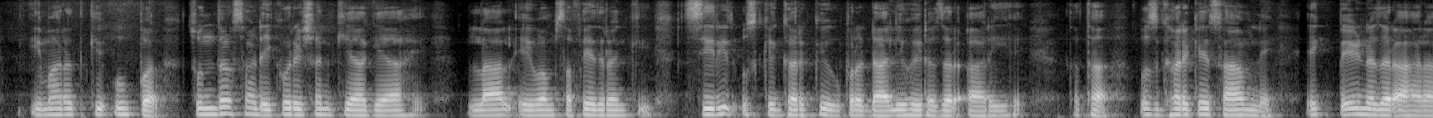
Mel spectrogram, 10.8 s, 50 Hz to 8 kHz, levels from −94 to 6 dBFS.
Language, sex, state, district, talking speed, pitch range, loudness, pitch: Hindi, male, Bihar, East Champaran, 195 wpm, 130-145 Hz, -17 LUFS, 135 Hz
